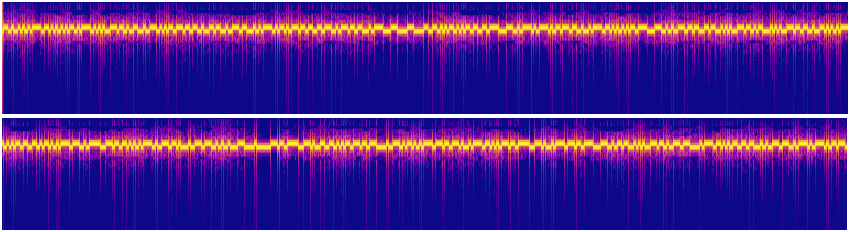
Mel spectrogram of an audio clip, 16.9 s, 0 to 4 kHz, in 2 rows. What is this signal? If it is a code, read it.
RTTY, about 45.45 baud. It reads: JERSEY WAS PLACED IN COMMISSION PERSONALLY BY PRESIDENT REAGAN. THIS MADE HER THE ONLY AMERICAN
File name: fsk170 / USS-New-Jersey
